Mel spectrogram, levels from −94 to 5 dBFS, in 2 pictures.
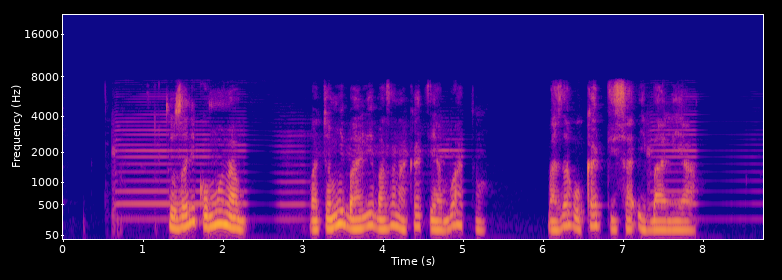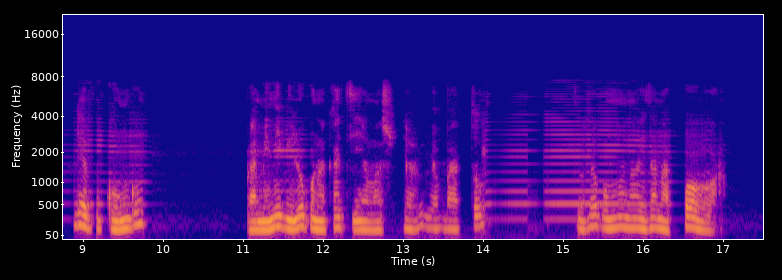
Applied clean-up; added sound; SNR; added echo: neural mask model RNNoise.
